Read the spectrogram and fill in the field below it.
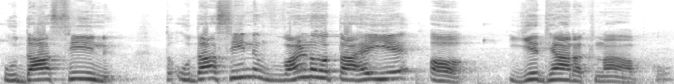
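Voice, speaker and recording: With an extremely high, slightly bright voice, lively intonation and an unhurried pace, a man teaches Hindi grammar in a classroom lecture. He's patient, poses questions only to answer them himself, and keeps reminding students to pay attention.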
